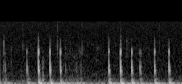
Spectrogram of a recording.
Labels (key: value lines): label: biophony, knock
recorder: SoundTrap 300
